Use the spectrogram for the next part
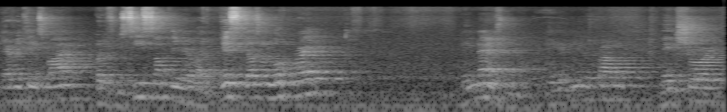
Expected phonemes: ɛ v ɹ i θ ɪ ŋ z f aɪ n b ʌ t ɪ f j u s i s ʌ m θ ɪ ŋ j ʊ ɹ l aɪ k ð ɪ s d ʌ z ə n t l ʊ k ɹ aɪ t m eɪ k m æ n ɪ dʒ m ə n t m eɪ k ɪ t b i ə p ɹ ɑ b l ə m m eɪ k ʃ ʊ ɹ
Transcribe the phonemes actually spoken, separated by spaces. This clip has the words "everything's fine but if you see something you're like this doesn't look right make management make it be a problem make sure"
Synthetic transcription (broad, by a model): ɛ v ɹ i θ ɪ ŋ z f aɪ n b ʌ t ɪ f j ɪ s i s ʌ m θ ɪ ŋ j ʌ ɹ l aɪ k ð ɪ s d ʌ z ə n t l ʊ k ɹ aɪ t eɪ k m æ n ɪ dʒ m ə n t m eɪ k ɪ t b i ə p ɹ ɑ b l ə m m eɪ k ʃ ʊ ɹ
